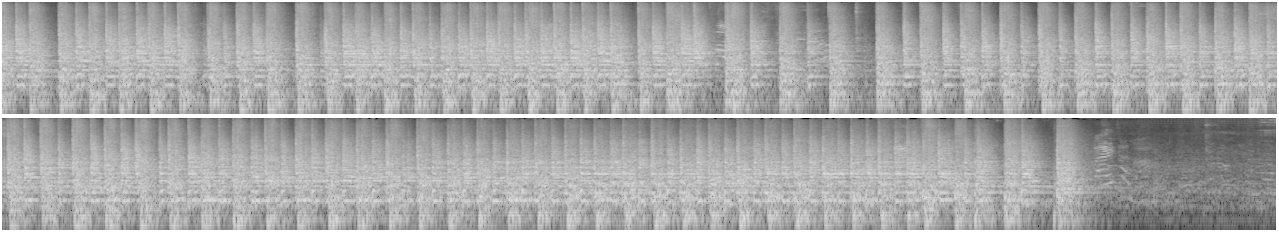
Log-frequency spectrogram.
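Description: Large barrel drums (dhol) beaten fast and continuously in a dense, driving rhythm, over a steady held tone. The drumming breaks off suddenly near the end.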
